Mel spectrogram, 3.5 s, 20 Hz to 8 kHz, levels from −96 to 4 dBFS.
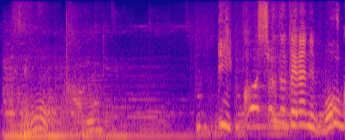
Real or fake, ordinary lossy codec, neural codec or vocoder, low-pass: fake; none; codec, 16 kHz, 1 kbps, X-Codec, HuBERT features, trained on general audio; none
